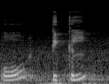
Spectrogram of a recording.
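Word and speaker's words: OTcl: have probably heard of this is spelled o tickle o stands for object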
